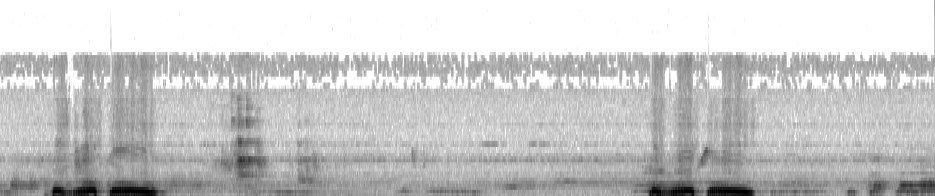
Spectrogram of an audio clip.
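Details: Spotted dove coos in its fighting call: two loud phrases of paired, rounded hooting notes about six seconds apart, with faint soft coos between and after them.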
